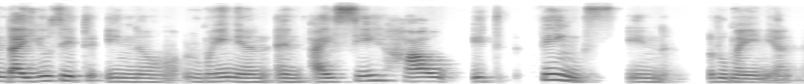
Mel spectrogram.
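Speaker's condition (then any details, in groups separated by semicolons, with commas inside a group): No condition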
